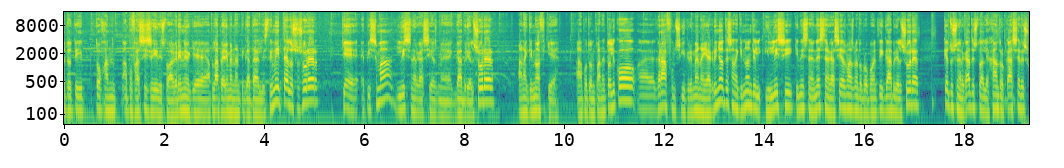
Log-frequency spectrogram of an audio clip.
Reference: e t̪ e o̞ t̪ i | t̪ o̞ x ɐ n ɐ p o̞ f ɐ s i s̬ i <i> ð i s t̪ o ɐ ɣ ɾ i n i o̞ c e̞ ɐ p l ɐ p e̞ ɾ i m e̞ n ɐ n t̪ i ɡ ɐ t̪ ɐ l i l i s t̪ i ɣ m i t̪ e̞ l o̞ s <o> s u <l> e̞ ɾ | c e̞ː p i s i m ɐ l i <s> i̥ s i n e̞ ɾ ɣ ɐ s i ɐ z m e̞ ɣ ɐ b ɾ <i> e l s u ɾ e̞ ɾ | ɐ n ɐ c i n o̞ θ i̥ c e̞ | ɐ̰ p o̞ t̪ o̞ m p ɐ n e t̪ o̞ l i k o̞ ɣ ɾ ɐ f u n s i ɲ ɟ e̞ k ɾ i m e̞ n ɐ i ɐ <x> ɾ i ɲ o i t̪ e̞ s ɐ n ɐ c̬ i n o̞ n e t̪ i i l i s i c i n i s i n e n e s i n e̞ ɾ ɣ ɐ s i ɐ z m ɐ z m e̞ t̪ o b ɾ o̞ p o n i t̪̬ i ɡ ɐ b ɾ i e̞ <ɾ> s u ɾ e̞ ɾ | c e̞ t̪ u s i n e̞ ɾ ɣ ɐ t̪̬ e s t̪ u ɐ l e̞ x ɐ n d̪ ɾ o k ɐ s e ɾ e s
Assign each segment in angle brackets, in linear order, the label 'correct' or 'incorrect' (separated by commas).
correct, correct, incorrect, correct, correct, incorrect, incorrect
